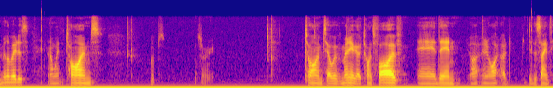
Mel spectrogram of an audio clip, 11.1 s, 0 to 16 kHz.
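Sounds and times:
low background noise: 0.0s - 11.0s
mouse and keyboard clicks: 5.3s - 5.6s.

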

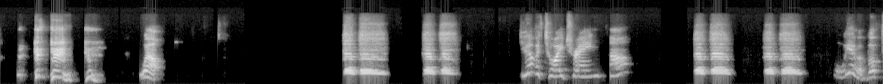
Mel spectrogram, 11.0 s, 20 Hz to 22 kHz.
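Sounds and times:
toy train whistle: 4.3s - 5.8s, 8.7s - 10.1s.

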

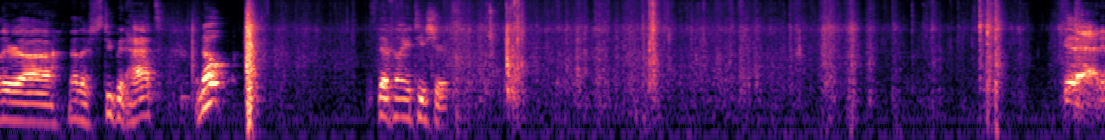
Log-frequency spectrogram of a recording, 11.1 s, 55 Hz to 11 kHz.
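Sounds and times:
plastic bag crinkling: 2.4s - 11.0s.

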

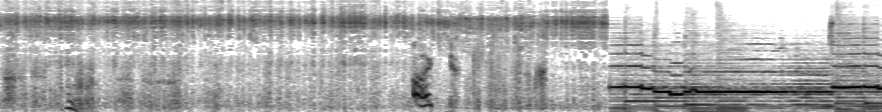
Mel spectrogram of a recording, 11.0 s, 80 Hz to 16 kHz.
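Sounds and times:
water gushing and splashing: 0.0s - 7.6s.

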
